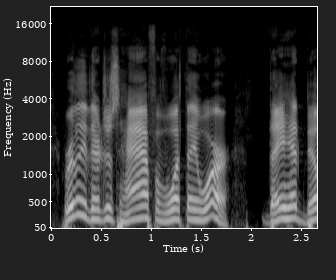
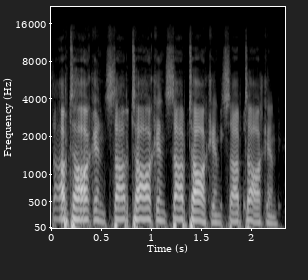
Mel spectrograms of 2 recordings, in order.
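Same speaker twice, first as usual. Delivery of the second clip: loud, higher repeated command; exasperated shouting; 4 semitones higher, 6 dB louder than usual. Real, not acted. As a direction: talk over the caller forcefully. Host cuts off arguing caller.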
